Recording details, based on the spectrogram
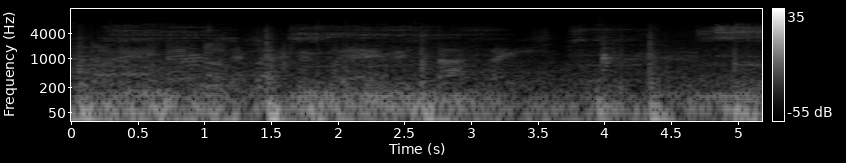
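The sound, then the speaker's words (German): An unseen creature on the upper floor of a barn breathes heavily and snorts in rough, gravelly bursts over a constant low rumble, with thin high tones lingering above throughout. “Das ist so ein komisches, schweres Atmen, so ein Schnauben, das Geräusch.”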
